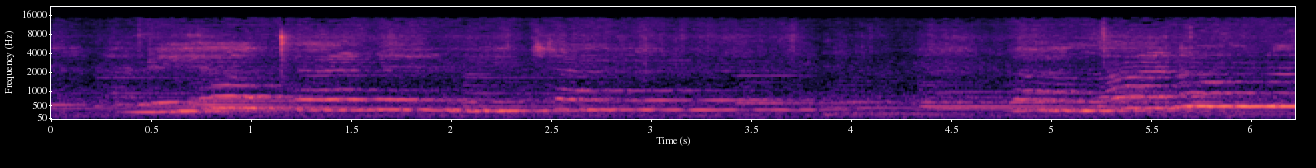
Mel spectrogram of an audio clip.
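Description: A school choir of children singing a slow melody in long held notes.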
